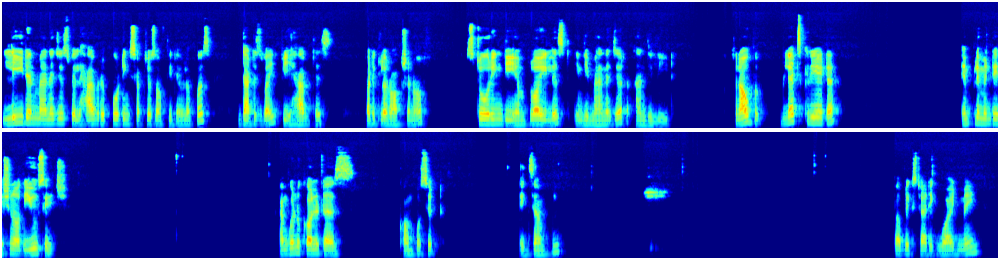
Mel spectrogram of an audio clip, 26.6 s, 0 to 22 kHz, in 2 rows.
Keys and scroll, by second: 14.4 super+n, 15.0 super+n, 25.7 Return.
